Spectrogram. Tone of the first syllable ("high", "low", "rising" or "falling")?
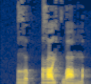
low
